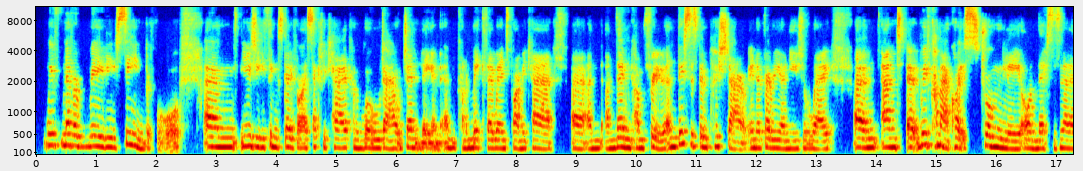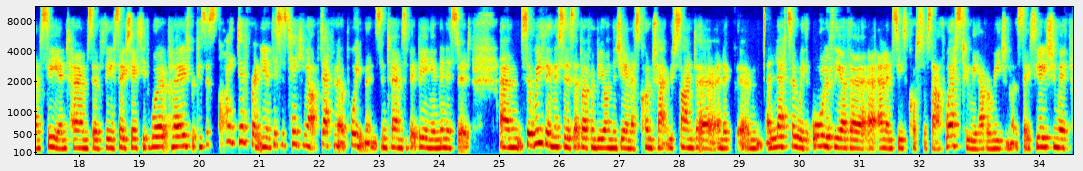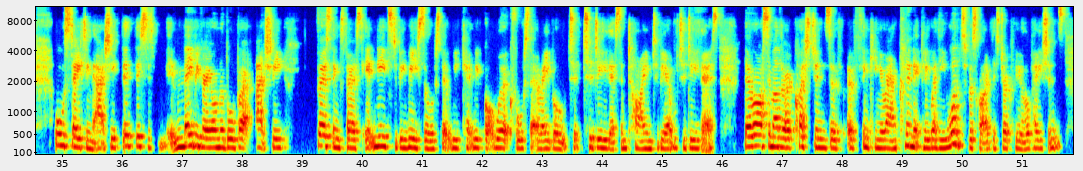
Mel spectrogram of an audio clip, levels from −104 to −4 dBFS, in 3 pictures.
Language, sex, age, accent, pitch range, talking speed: English, female, 20-39, British, 185-215 Hz, 205 wpm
